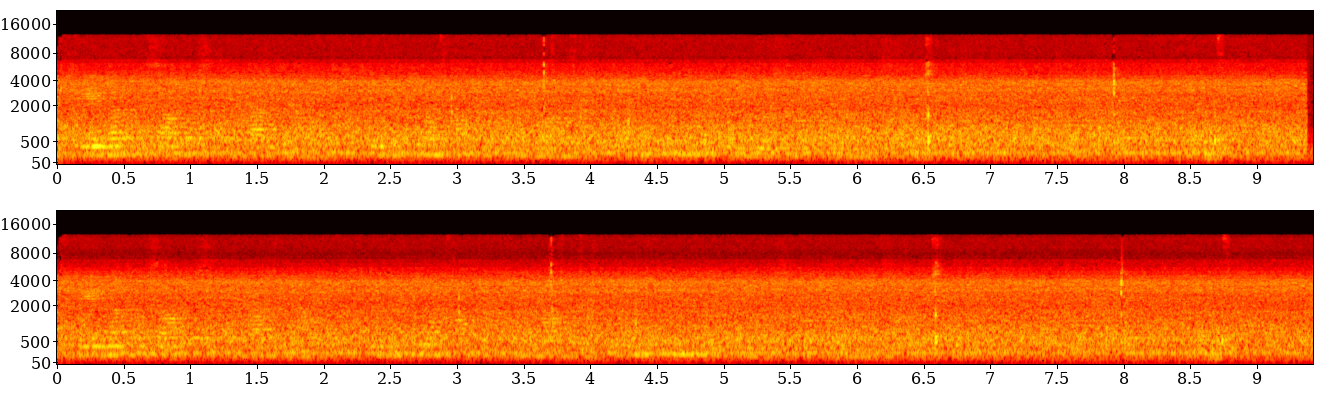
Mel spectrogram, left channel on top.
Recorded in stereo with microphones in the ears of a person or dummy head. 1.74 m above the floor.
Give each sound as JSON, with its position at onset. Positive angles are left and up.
{"t": 0.1, "sound": "a woman speaking", "side_deg": 15, "distance_m": 6.5}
